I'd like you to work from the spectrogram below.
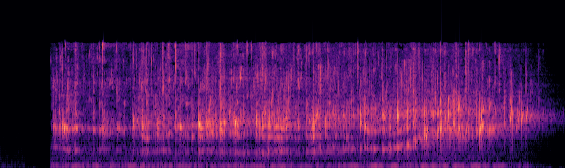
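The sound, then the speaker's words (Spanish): Freshly filtered coffee is poured from a jar into a white cup. The liquid runs in one steady stream for about five seconds, and its pitch rises slightly as the cup fills. “Una vez terminado de bajar todo, retiró el embudo y vertió el líquido del frasco en una taza blanca.”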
